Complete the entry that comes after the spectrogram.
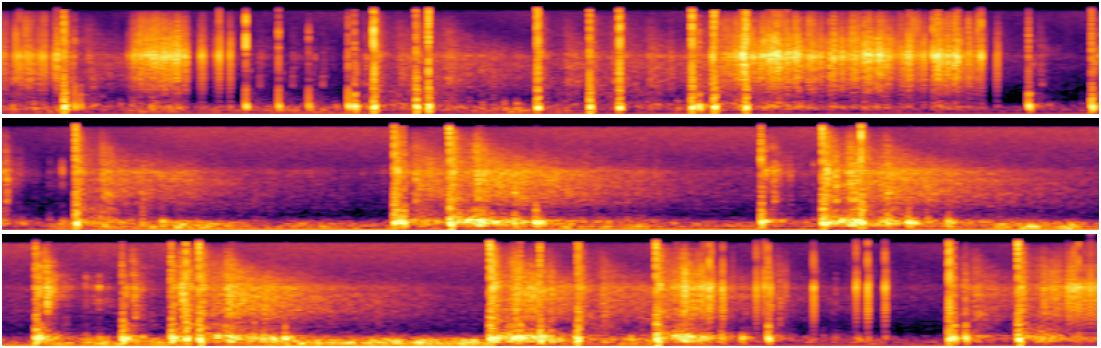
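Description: Multi-shot firework barrage firing. A rapid run of launch pops and bursts over a crackling hiss comes first; from about six seconds in, heavier deep booms follow every second or two, each trailing off in a fading hiss, and quick shots pick up again near the end.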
